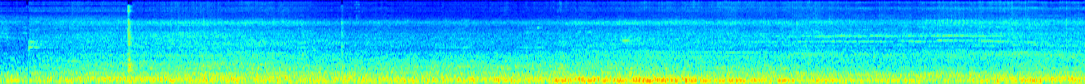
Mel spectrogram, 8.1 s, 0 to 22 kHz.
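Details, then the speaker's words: Sakura AV-735 amplifier with history of repair, relay fixed then sound degraded: steady rain-like crackle from the left channel with no input, traced to the front preamp stage; quiet when connector removed. "ayan oh parang may ulan ang tunog dito."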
